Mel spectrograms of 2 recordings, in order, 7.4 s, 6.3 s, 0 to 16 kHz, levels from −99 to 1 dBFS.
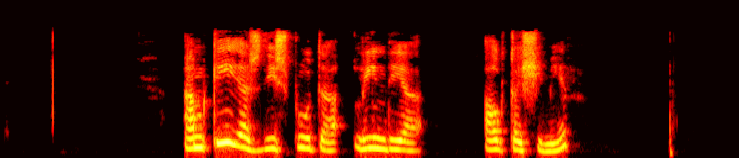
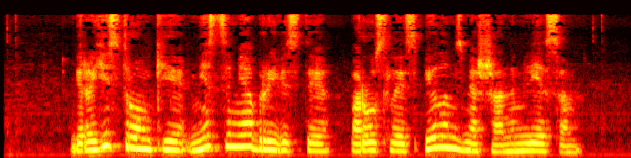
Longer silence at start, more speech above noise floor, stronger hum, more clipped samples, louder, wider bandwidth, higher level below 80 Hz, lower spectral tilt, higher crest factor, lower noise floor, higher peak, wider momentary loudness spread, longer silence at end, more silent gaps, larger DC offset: first, 1.85 s vs 0.7 s; first, over 70 dB vs 41 dB; neither; neither; second, -21 LUFS vs -18 LUFS; second, 8 kHz vs 12 kHz; second, -66 dBFS vs -54 dBFS; about the same, -4 dB/octave vs -5 dB/octave; first, 20 dB vs 14 dB; first, under -90 dBFS vs -58 dBFS; about the same, -4 dBFS vs -4 dBFS; first, 14 LU vs 9 LU; first, 0.65 s vs 0.5 s; neither; neither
